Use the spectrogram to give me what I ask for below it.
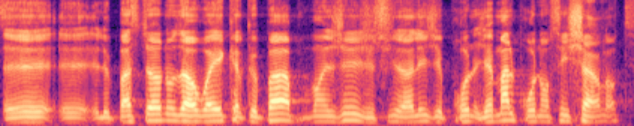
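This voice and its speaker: At a moderate pace with hardly any pauses, a man speaks at a medium pitch with a bright, sharp tone, fairly even intonation and big swings in loudness. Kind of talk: conversational, hesitant.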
